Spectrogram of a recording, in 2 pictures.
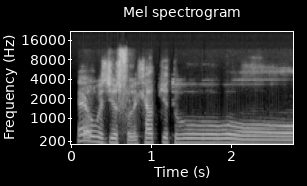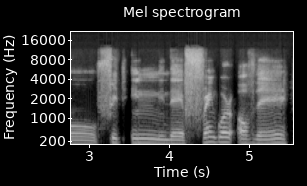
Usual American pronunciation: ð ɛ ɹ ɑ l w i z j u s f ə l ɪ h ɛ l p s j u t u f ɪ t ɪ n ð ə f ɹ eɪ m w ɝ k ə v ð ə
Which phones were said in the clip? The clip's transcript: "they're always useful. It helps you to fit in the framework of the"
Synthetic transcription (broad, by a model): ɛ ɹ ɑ l w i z j u s f ə l ɪ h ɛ l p j u t u f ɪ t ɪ n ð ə f ɹ eɪ m w ɝ k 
